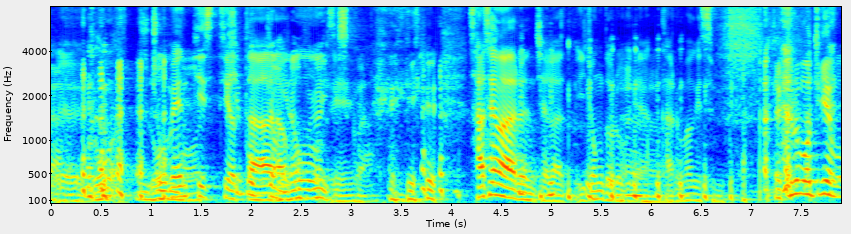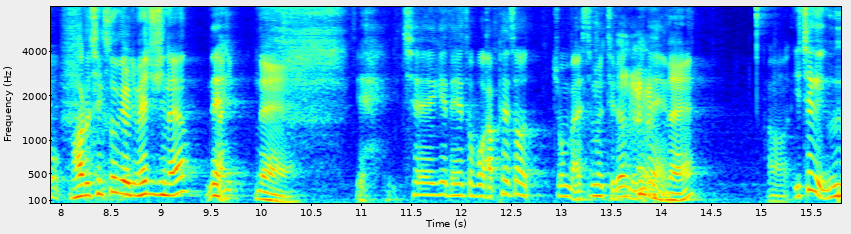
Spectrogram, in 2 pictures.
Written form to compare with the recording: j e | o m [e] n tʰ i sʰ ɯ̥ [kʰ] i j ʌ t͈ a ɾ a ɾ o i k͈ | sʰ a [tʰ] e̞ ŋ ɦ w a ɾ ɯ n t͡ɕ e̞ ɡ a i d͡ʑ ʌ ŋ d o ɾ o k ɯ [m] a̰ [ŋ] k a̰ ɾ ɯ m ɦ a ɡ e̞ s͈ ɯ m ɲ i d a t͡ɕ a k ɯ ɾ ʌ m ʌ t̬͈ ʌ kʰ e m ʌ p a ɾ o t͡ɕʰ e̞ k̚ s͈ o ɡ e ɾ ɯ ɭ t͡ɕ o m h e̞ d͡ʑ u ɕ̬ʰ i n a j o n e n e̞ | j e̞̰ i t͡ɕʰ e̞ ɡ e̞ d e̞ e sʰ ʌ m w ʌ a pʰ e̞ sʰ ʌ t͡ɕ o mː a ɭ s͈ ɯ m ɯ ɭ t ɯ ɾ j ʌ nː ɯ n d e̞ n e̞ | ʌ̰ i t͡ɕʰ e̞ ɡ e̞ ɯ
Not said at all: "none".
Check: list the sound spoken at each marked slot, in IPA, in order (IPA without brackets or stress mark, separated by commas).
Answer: e, tʰ, sʰ, ɲ, ŋ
